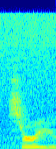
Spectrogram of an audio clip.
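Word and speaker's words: Suri: Surrey, is that how you say it? S-U-R-I, alpaca? I think you're saying it right. Surrey alpaca, yeah.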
